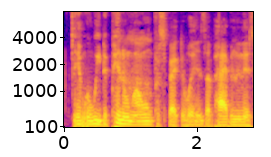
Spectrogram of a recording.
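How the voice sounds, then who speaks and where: A man talks at a very fast pace with a very deep, low pitch and vocal fry. His tone is dark and mellow, with ordinary pitch variation. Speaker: coach sharing faith reflections. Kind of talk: unscripted devotional talk. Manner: halting, with ums and repetitions; casual, conversational.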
